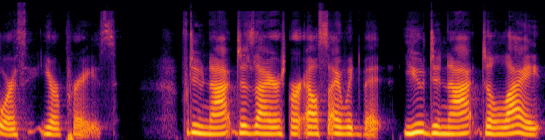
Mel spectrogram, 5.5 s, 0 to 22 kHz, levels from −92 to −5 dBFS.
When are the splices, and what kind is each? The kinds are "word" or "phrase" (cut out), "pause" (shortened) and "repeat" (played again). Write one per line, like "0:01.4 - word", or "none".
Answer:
0:01.9 - word
0:02.8 - word
0:03.6 - word
0:04.0 - pause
